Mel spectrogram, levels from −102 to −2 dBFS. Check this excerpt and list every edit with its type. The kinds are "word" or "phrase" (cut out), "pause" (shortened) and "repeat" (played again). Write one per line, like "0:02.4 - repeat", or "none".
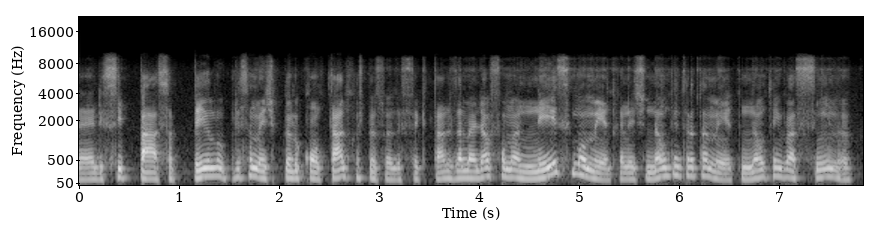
none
